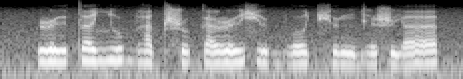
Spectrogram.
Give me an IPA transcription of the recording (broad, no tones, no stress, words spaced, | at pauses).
ɭɨtɐ ʎubʱatʂuka ɭɨɕʉ bʱot͡ɕʰʉŋɡʱiʂ jɐ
